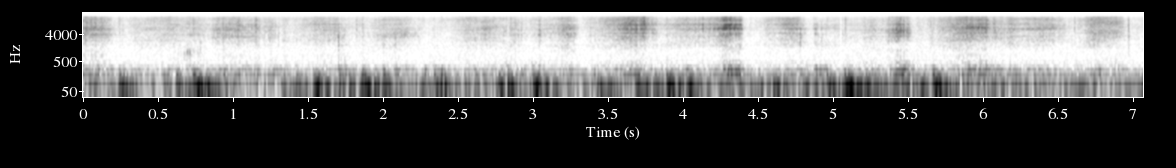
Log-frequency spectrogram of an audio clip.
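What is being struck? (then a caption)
Kinetic sand on a wooden board. Long red nails scratch and dig into flattened pink kinetic sand on a wooden board, leaving crumbly grooves in the granular, solid mass. The sound is a soft, continuous rasping scrape with a low rumble underneath and brighter gritty bursts as the nails drag through.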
